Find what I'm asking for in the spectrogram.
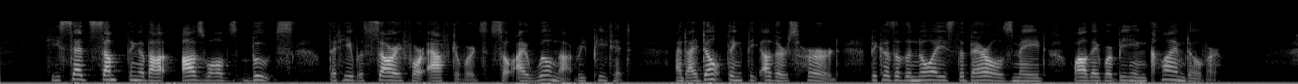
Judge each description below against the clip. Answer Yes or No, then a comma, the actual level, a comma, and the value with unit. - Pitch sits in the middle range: Yes, medium, 180 Hz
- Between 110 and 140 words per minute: No, average, 175 wpm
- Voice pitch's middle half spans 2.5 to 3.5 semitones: Yes, average, 3.2 semitones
